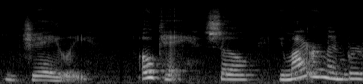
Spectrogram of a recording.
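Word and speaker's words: d'éiligh: When we put it in the past tense, it becomes jayly, because the first vowel in that verb is an E, which is a slender vowel. So we wouldn't say daily, we would say jayly.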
